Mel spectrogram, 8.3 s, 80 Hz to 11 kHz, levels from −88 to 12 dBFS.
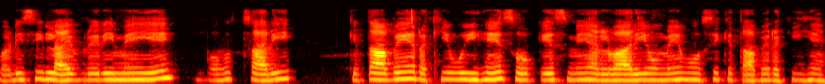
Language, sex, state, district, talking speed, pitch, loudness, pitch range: Hindi, female, Maharashtra, Chandrapur, 145 wpm, 210 Hz, -22 LUFS, 200-220 Hz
